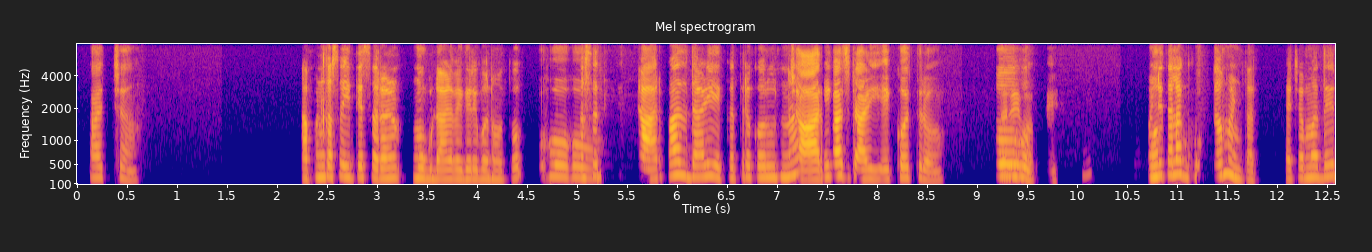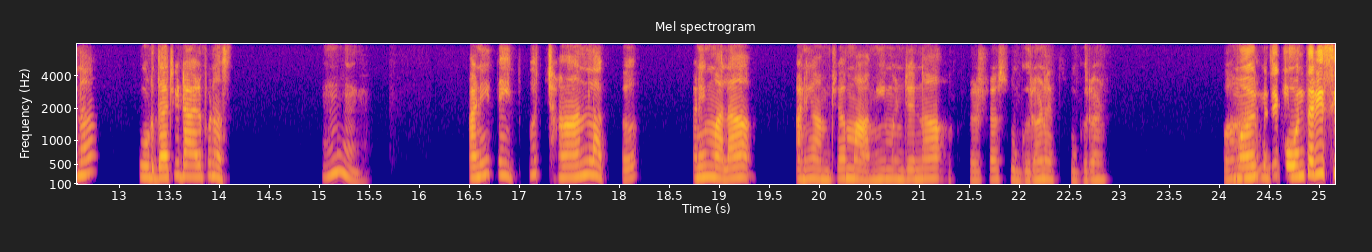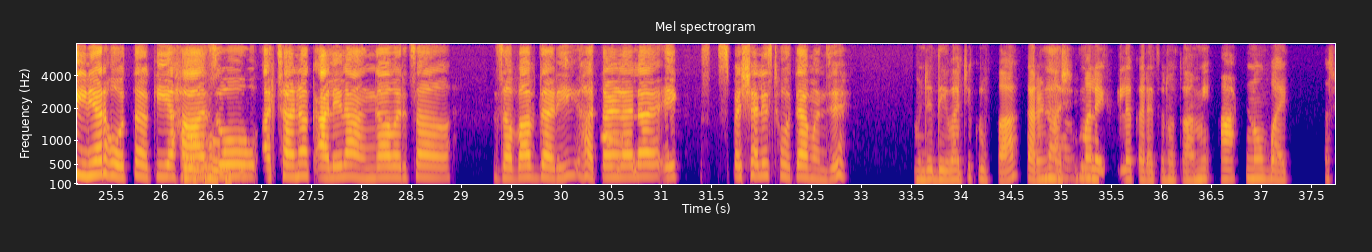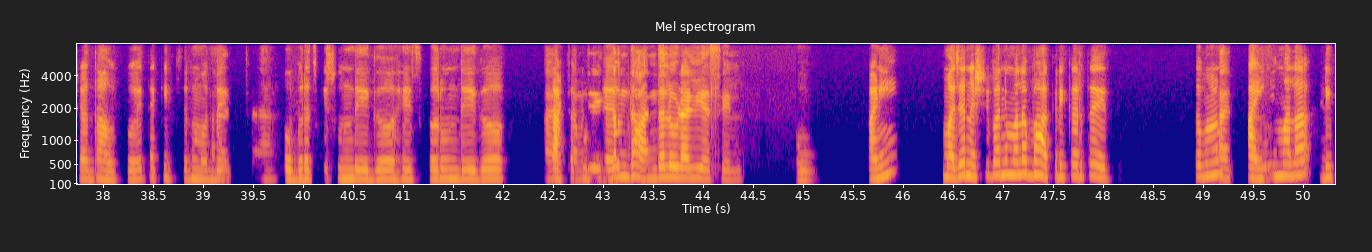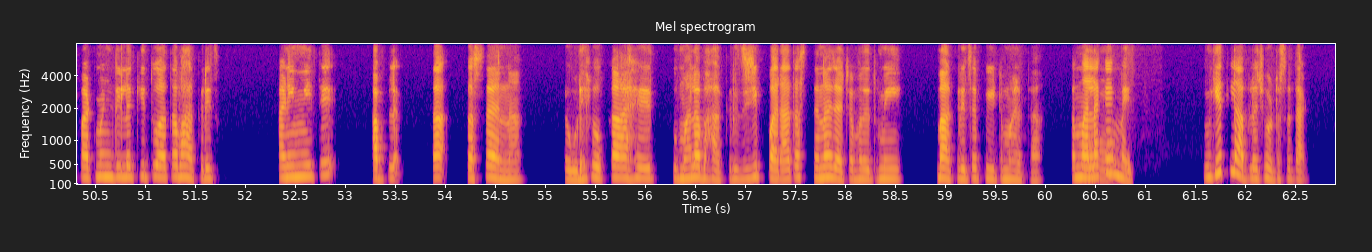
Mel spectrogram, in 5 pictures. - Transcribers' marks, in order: other background noise; distorted speech; unintelligible speech; static; mechanical hum; unintelligible speech
- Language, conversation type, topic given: Marathi, podcast, एकत्र स्वयंपाक करण्याचा अनुभव कसा होता?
